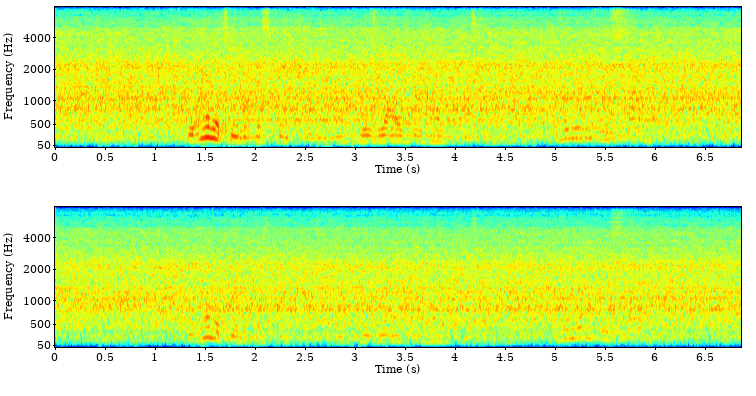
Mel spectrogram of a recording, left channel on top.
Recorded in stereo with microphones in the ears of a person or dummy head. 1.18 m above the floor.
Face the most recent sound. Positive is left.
turn(degrees=30)  # may be behind; listen again after turning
